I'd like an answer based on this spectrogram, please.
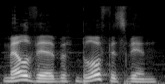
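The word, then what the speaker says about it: Merlwyb Bloefhiswyn: She pronounces it like it's German. Melvib Blofisvin.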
